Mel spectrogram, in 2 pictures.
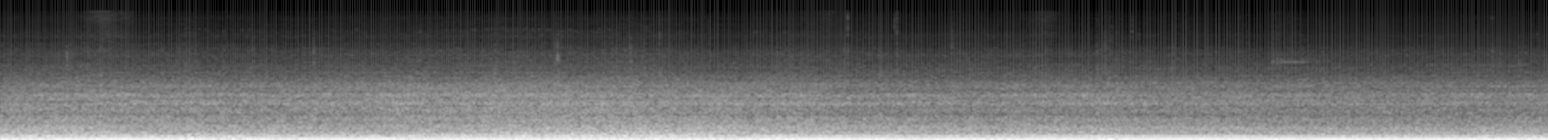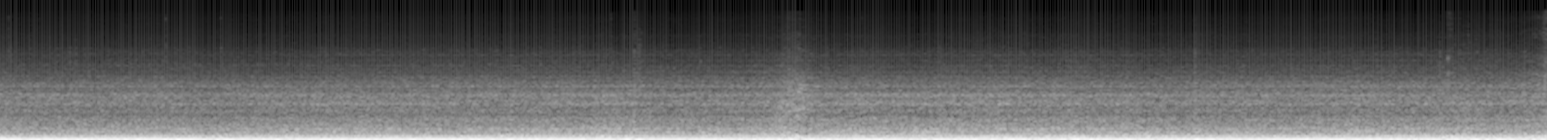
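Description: Steady low rumble of a car's engine and tyres on asphalt, heard from inside the cabin while driving at a constant pace.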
